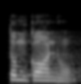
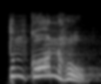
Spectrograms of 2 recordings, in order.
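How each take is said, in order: First: The pitch stays flat or falls at the end. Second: The pitch rises at the end like a question. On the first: It does not sound like a question. The speaker calls it wrong. "ऐसे नहीं" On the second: It is asked as a real question. The speaker calls it right. "वहां सवाल"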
